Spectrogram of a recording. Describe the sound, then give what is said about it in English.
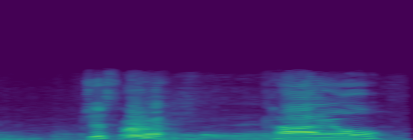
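Dogs excited to see a person give two quick, sharp barks, followed by a drawn-out, wavering whimper-whine, all fairly loud. “The dogs are excited.”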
